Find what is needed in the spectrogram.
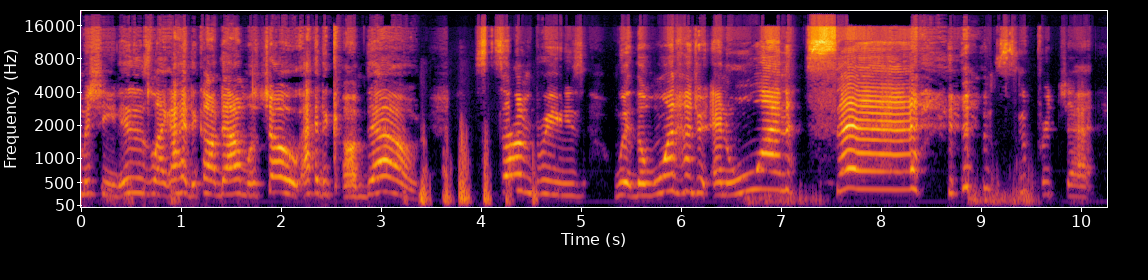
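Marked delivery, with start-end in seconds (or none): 3.9-10.1 slow, drawn-out excited shout of the name. Real, not acted. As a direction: cry out the donation in disbelief. Reacting to big super chat.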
